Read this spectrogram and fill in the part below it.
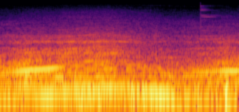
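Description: Pagani Zonda supercar engine pulling and accelerating on an open road, a loud steady drone whose pitch rises gradually, heard from inside the car with no talk.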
